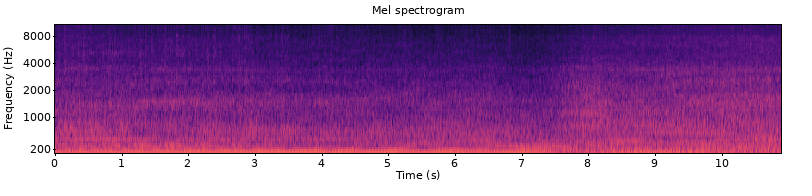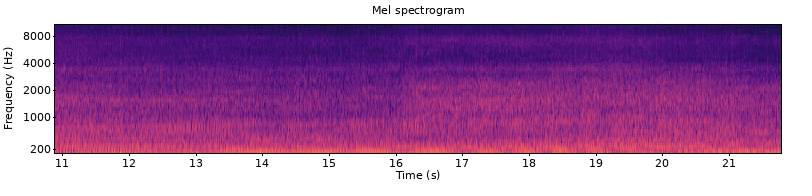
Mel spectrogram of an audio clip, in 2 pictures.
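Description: A Massey Ferguson 205 combine engine idles while warming up, a loud, steady low rumble with a constant hum and vibration throughout, close by and without talk.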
